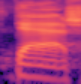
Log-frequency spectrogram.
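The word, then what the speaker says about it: Daesh: Arabic, whatever they it's dash is sort of how you pronounce the acronym in Arabic. They call it dash, but that's who it is.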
